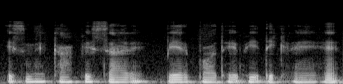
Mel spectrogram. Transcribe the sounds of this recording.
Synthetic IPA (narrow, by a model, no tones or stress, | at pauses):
ɪsmẽkaːfisaːɾḛpeːɾpɔːd̪ʱebʱid̪ɪkʰɾɐɦeɦɛ̃ː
